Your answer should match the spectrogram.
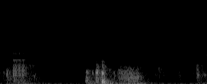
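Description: A man's faint, short vocal sound, a soft murmur about a second in, in a pause between his sentences.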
